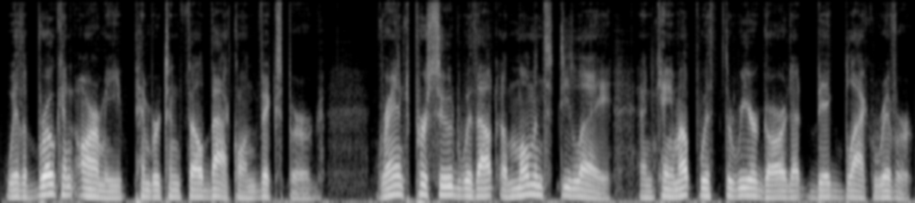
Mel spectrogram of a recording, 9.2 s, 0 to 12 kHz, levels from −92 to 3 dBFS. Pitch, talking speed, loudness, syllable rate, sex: 115 Hz, 170 wpm, -19 LUFS, 4.4 syllables/s, male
